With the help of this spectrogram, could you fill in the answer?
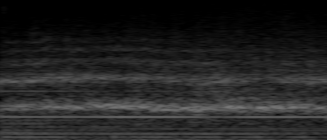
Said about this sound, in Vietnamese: xe của hắn hình như là bị mất phanh. Nó cứ như vậy lao thẳng về phía trước.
